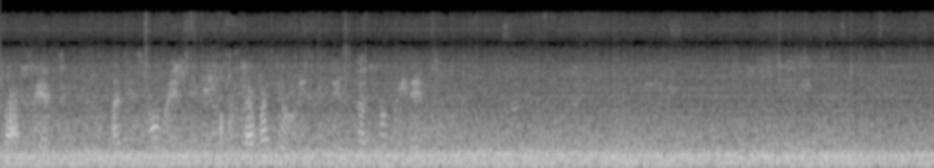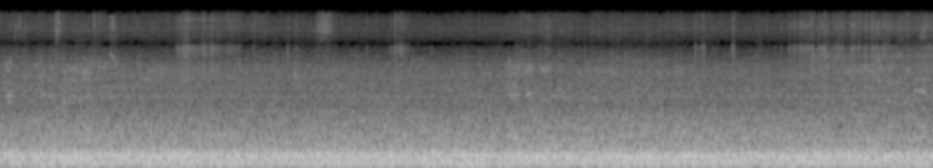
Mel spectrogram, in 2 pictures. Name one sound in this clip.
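A jet engine roars steadily, heard from inside the cabin.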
